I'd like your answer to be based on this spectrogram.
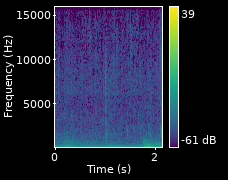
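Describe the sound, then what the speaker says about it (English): Deep thunder rumbles from lightning striking a tree in Cleo: A Pirate's Tale, a low boom swelling midway and a louder crack near the end over steady rain. "The lightning struck directly into this tree."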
